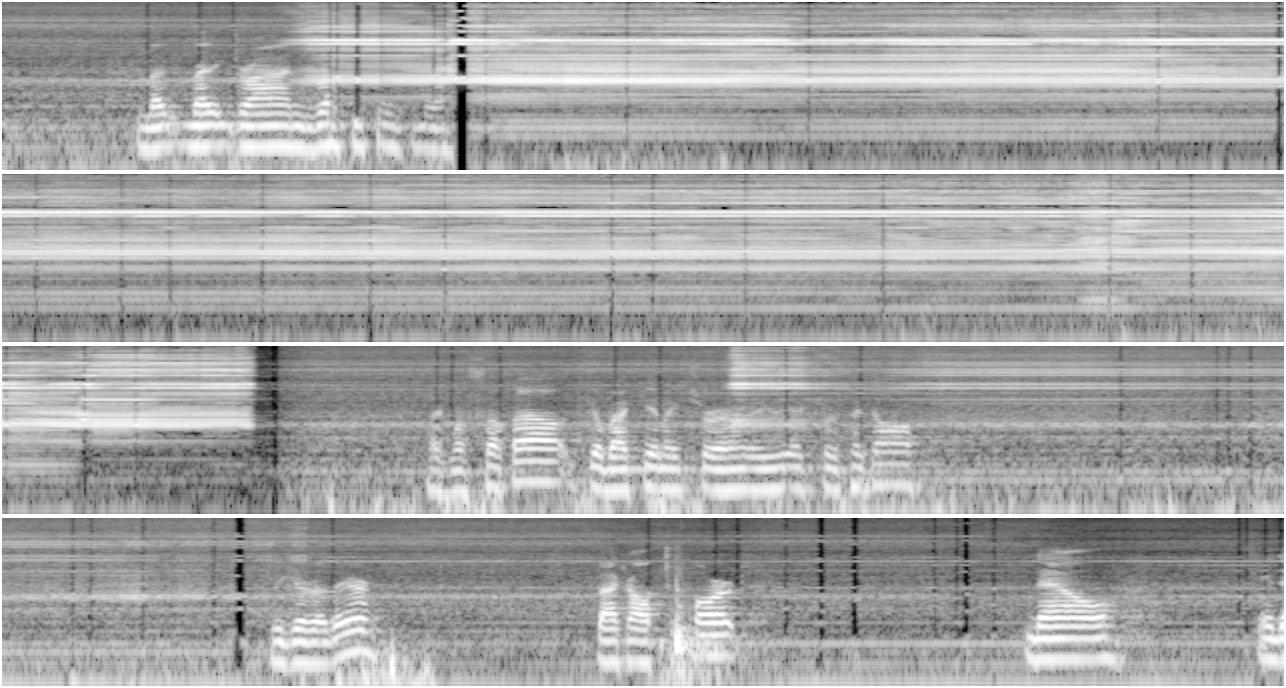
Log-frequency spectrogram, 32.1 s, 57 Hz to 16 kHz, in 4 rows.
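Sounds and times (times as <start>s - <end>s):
grinding wheel screeching on steel: 1.5s - 17.6s, 20.1s - 26.4s.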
